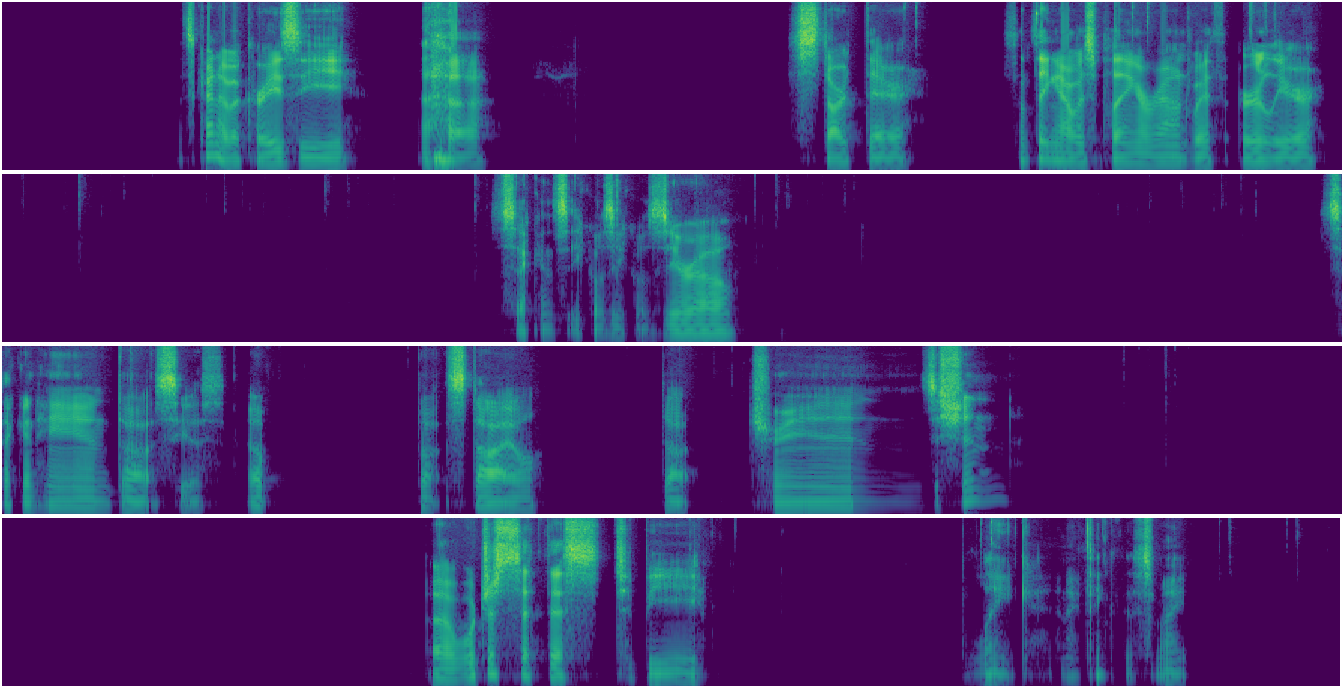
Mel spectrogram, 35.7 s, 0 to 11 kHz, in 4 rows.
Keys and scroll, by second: 33.8 super+s, 35.3 super+r.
